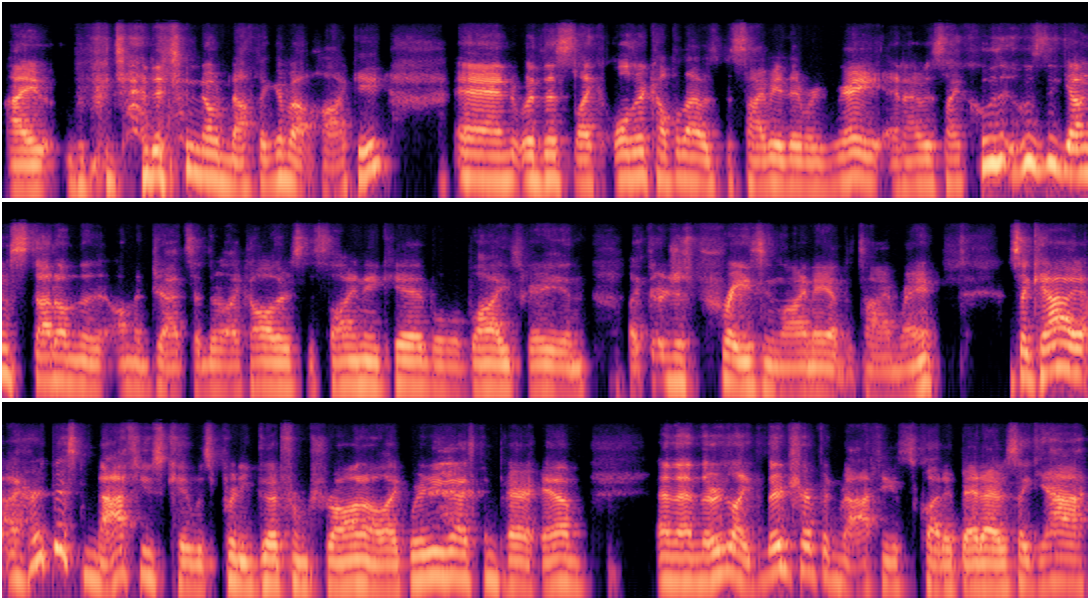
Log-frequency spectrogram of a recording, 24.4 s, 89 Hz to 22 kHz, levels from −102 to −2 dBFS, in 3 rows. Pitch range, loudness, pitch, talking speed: 120-150 Hz, -22 LUFS, 135 Hz, 230 wpm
